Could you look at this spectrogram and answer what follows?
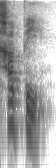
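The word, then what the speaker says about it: agapè: Et le dernier, c'est Agapé, mais j'ai vérifié cet après-midi et la prononciation, c'est Happy.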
